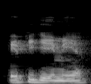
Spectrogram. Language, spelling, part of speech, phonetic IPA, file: Russian, эпидемия, noun, [ɪpʲɪˈdʲemʲɪjə], Ru-эпидемия.ogg
- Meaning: epidemic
